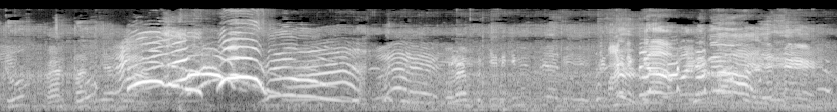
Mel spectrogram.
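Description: A young child talks loudly nearby.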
